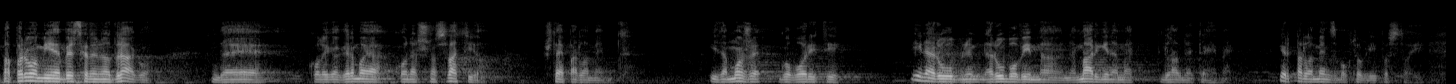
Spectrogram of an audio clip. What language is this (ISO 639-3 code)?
hrv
